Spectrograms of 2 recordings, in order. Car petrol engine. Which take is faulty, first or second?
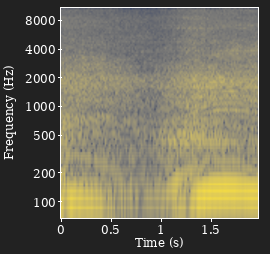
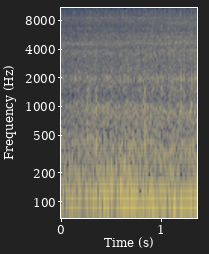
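second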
